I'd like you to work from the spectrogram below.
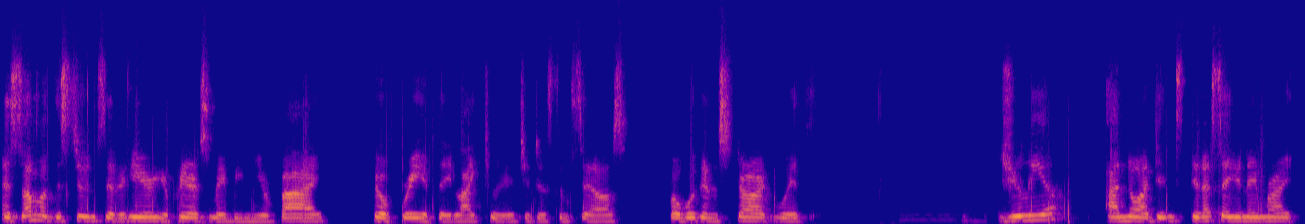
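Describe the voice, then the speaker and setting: A woman's voice: lowish voice, fairly even intonation, a little slow, a little hiss or hum, low-quality recording. A woman hosting a virtual meet-and-greet on a video call, friendly and chatty. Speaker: host. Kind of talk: casual virtual meeting.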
